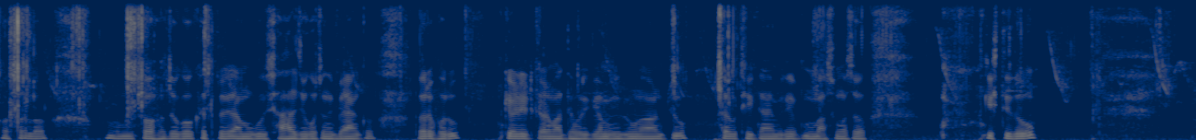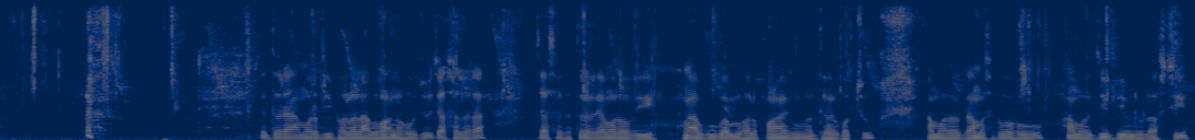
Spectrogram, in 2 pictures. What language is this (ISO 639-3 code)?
ori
